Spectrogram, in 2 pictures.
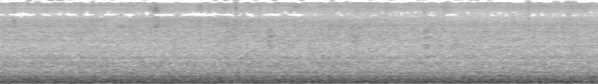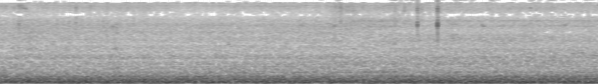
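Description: Steady low rumble of jet engines and rushing air heard inside an airliner cabin on final approach, descending toward the runway just before touchdown.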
